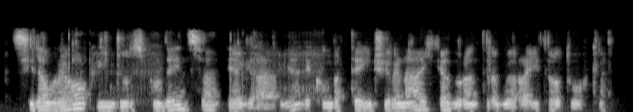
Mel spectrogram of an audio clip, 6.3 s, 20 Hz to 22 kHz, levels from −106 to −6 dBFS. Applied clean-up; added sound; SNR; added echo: neural mask model Resemble Enhance denoiser.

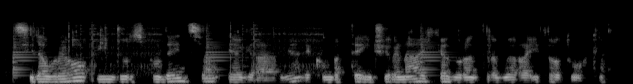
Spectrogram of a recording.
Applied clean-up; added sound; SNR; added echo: none; Snare drum + Coin (dropping); 18 dB; none.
